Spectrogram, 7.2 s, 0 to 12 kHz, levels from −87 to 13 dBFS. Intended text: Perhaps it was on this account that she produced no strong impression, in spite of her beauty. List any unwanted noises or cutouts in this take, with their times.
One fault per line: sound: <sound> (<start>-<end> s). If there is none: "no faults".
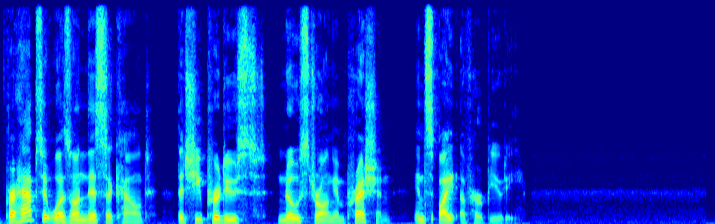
no faults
